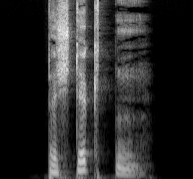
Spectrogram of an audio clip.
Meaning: inflection of bestücken: 1. first/third-person plural preterite 2. first/third-person plural subjunctive II
- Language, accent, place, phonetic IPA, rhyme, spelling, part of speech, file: German, Germany, Berlin, [bəˈʃtʏktn̩], -ʏktn̩, bestückten, adjective / verb, De-bestückten.ogg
